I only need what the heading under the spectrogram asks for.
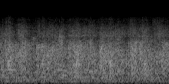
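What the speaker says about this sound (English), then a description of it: "Give yourself a round of applause." An audience at an Irish fundraiser evening breaks into steady applause, a brief, even burst of clapping with no talk over it.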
